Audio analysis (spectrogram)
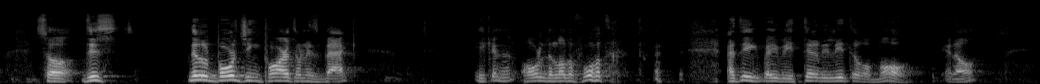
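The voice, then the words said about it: Strong accent. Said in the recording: “my accent sounds really bad”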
